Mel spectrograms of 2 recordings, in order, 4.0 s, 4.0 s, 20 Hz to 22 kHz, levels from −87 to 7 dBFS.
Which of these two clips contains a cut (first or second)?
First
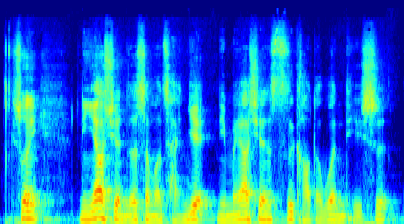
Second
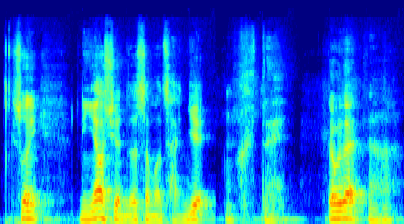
second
